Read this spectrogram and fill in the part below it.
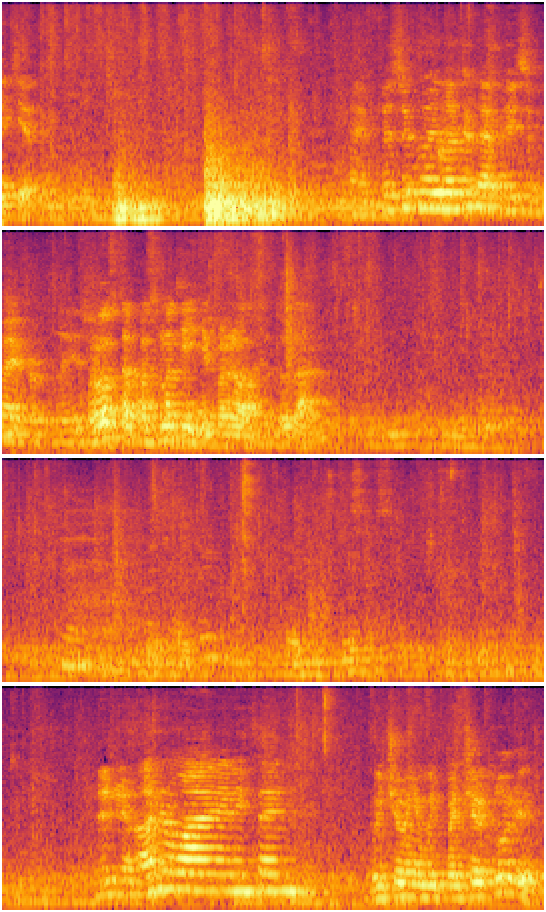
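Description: An older man speaks calmly to a room, his voice slightly echoing.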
